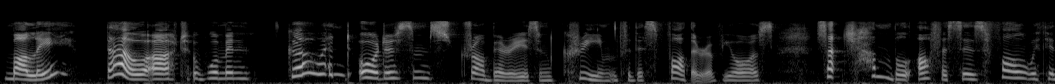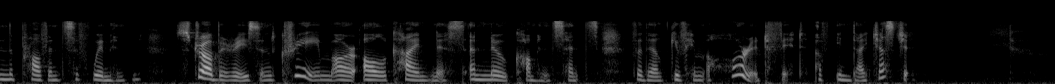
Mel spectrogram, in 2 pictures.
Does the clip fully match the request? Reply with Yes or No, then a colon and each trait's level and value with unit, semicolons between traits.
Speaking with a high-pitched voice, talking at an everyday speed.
No: high, 220 Hz; slow, 130 wpm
